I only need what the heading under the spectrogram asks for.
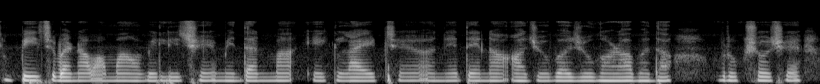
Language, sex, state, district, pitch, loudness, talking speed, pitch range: Gujarati, female, Gujarat, Valsad, 175 Hz, -20 LUFS, 110 wpm, 170-180 Hz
